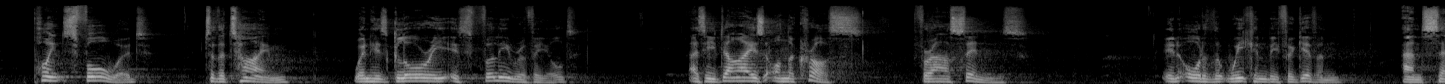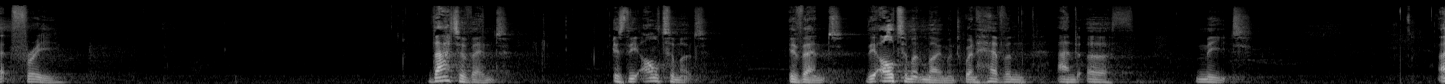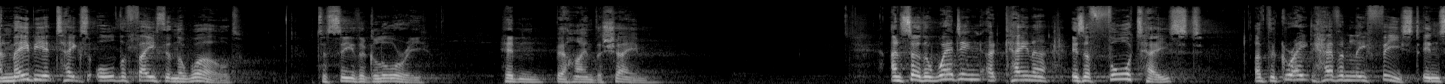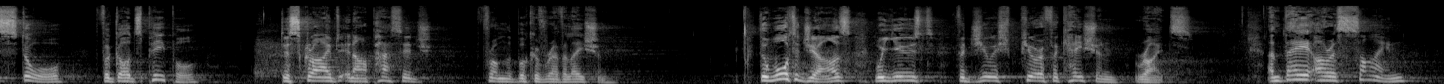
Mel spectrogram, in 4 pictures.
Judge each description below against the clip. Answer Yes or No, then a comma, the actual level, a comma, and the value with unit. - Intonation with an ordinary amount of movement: No, wide, 7.4 semitones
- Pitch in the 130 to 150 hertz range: Yes, medium, 140 Hz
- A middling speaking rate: No, slow, 110 wpm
